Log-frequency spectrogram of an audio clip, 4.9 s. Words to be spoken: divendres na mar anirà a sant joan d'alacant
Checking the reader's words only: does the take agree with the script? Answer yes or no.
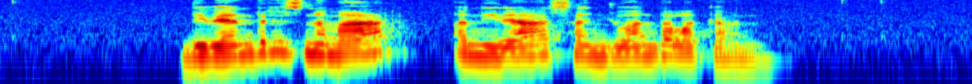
yes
